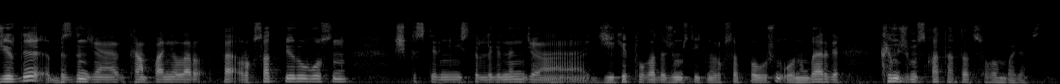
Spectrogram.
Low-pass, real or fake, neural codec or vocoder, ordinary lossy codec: 7.2 kHz; real; none; none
